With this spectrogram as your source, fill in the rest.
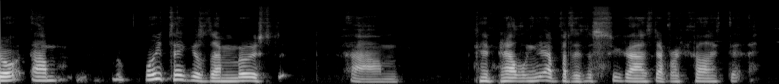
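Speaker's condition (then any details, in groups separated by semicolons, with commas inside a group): Ataxia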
